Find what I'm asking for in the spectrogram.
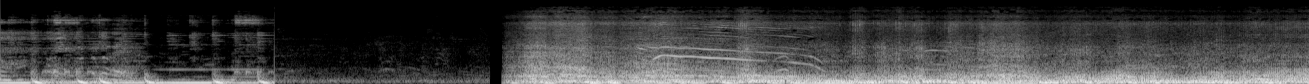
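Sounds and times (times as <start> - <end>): dirt bike engine revving: 5.0 - 13.0.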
